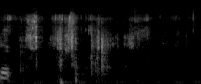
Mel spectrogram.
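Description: Paper cards slide and tap on a wooden table.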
